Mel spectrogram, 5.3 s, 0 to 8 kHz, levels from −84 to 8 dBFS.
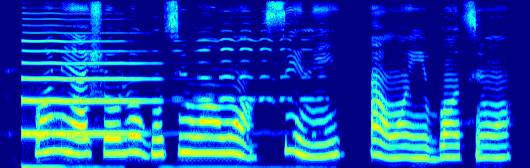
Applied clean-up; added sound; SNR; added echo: classical method spectral subtraction.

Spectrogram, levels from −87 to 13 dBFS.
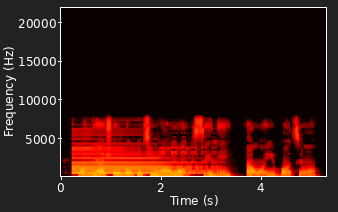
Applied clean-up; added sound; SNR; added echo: none; Wind instrument, woodwind instrument; 1 dB; none.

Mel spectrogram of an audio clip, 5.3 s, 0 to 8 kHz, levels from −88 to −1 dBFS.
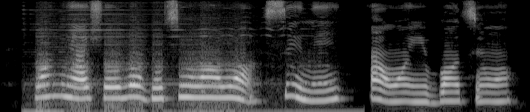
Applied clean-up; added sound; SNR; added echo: neural separator model SepFormer DNS4.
